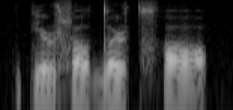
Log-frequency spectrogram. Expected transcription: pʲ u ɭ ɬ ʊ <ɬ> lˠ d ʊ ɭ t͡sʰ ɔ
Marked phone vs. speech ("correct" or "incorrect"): incorrect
